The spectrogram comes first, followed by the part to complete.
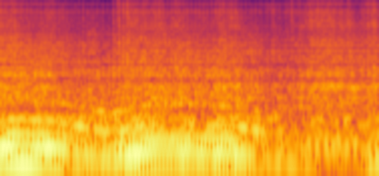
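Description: A vehicle engine running at low revs, its speed rising and dropping slightly a few times.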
